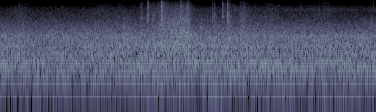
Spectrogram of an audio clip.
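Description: A wooden board slides and scrapes briefly across a hard surface.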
